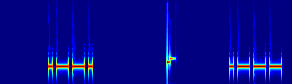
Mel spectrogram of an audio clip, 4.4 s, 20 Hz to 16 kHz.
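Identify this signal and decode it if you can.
Morse code, heard as a keyed tone, about 20 wpm, 700 Hz. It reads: P J
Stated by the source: Single letter and number Morse drill at 20 wpm, from N4LCD.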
